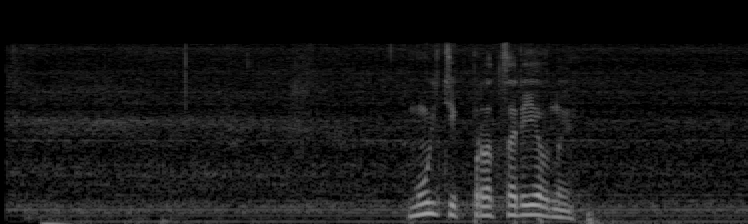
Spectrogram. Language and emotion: Russian, neutral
